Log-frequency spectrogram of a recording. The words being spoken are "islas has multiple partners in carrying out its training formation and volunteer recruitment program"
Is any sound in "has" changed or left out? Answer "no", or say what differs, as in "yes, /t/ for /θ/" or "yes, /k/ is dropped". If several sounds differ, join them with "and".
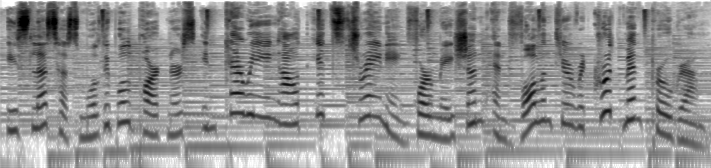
yes, /s/ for /z/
